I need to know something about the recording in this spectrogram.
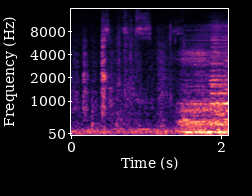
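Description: Quiet, with a few faint soft puffs, then about a second and a half in, a music sting with a low steady bass note starts playing through the television's speaker.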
